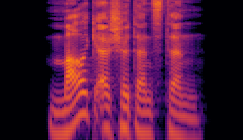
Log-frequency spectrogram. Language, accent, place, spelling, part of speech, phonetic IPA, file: German, Germany, Berlin, markerschütterndsten, adjective, [ˈmaʁkɛɐ̯ˌʃʏtɐnt͡stn̩], De-markerschütterndsten.ogg
- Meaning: 1. superlative degree of markerschütternd 2. inflection of markerschütternd: strong genitive masculine/neuter singular superlative degree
